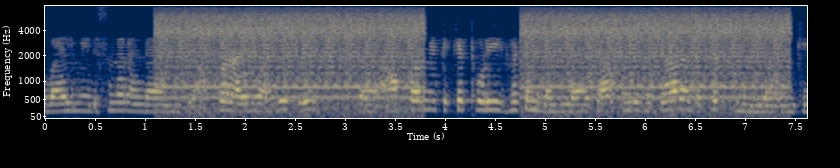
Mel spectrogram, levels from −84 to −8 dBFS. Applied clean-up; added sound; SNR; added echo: none; Tools; -2 dB; reverberation time 0.2 s.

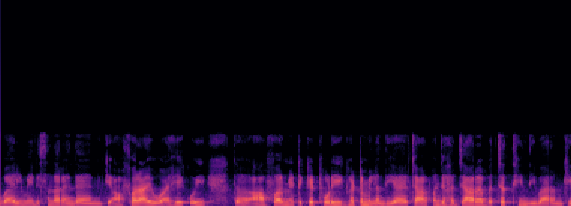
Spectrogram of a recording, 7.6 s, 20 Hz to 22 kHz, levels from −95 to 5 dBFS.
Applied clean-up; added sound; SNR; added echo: none; none; none; none.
